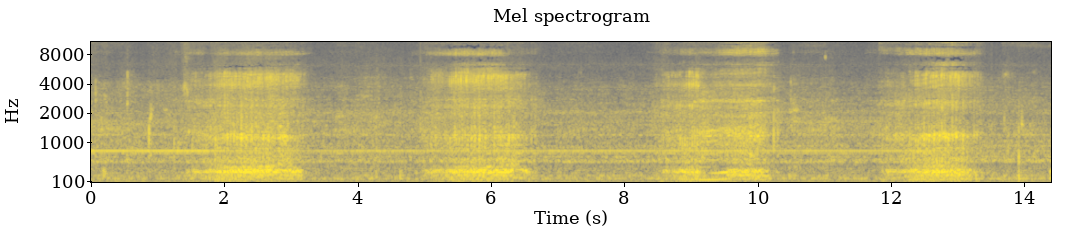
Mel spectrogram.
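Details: Man (the recorder's father) snoring in sleep: rough, rattling snores on each breath, about 18 a minute, with quiet pauses between them.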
